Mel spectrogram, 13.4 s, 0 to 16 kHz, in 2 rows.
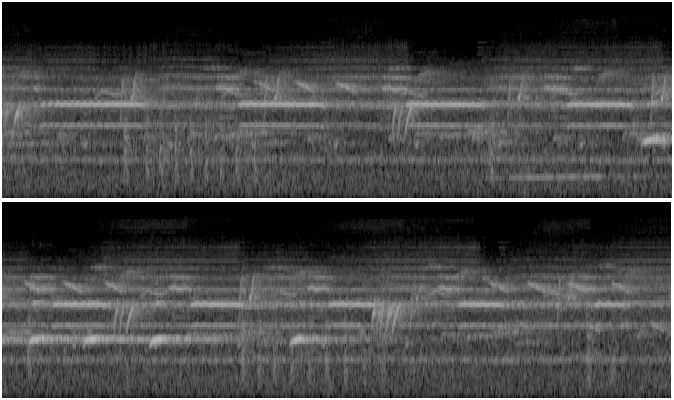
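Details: Morning duet call of a southern white-cheeked gibbon group, recorded 20 March 2014 in Nakai-Nam Theun National Protected Area, Laos; repeated short upswept whistles and a run of even tonal notes over continuous shrill insects.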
